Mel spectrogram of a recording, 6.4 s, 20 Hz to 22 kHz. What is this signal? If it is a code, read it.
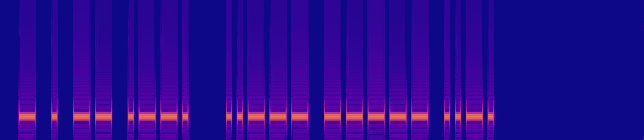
Morse code, heard as a keyed tone, about 22 wpm, 700 Hz. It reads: TEMP 20F
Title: K1USN SST QSO Practice 22wpm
